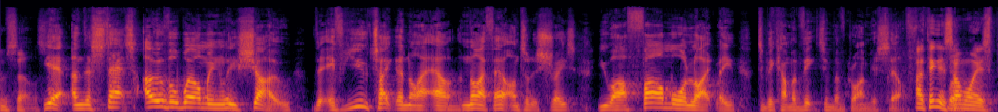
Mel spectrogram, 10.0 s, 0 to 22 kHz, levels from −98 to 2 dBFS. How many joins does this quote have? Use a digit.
1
